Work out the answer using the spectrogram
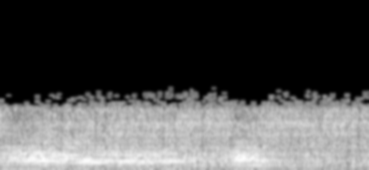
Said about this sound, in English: And there's that other plane. Hey, look, the second plane has made a dive on them. They're going to it.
